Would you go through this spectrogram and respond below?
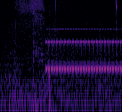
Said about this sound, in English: I know why the phone's ringing.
